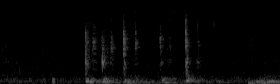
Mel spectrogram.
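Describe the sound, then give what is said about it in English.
Keystrokes as a search query is typed: an irregular run of light clicks clustered mid-clip, fairly faint over a low steady background, with no talk. “Type in no leg wrestler Instagram.”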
